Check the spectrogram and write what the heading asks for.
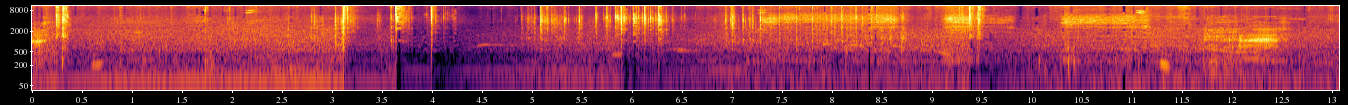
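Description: Tug-of-war with a Dobermann puppy on a rag tug toy: scuffling and rustling of the rag, with several sharp clacks, the loudest about three seconds and about nine seconds in.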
